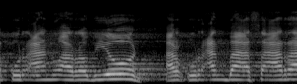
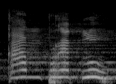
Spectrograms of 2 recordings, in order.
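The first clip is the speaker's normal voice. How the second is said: put-on cheeky Betawi kid; 7 semitones higher, much slower than usual. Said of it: "kata anak Betawi".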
